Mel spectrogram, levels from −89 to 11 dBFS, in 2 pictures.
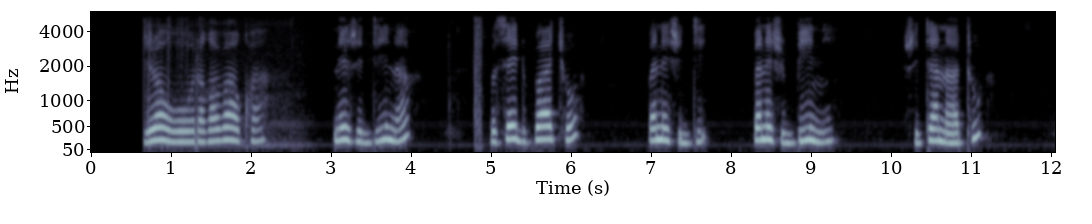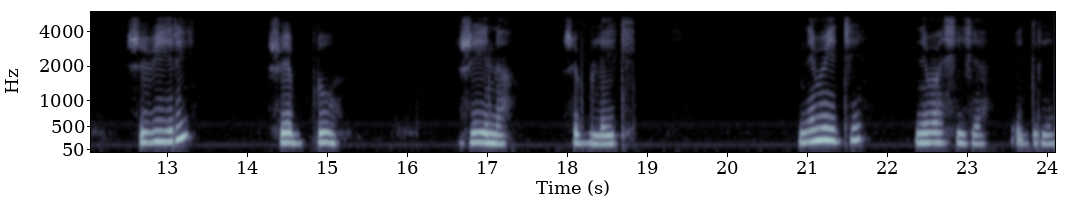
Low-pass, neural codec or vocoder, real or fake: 5.4 kHz; none; real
